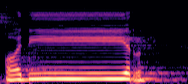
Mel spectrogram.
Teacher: rnya apabila berhenti dibaca secara tarqik Kenapa karena rnya pasti disukunkan kebetulan huruf sebelumnya Ya Sukun ya maka rnya pasti tipis Qadir tapi Kalau diteruskan karena rnya pasti masih ada harakat damahnya · Kemudian ra-nya apabila berhenti dibaca secara tarqiq. Kenapa? Karena ra-nya pasti disukunkan.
